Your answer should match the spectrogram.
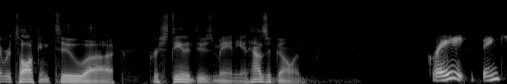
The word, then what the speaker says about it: Douzmanian: thank you and wow you pronounced my last name right good job how do how how else do people pronounce it um generally they don't they they'll like start they'll be like dao dudes yeah like sorry how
